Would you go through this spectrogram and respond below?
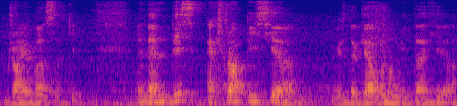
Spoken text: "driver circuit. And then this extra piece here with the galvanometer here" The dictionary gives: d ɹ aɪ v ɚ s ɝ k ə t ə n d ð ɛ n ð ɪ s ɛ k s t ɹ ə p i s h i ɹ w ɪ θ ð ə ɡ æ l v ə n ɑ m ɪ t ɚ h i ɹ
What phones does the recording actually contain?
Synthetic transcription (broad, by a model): d ɹ aɪ v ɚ s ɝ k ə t ə n d ɛ n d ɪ s ɛ k s t ɹ ə p i s h i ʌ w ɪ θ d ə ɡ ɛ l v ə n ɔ m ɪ t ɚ h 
